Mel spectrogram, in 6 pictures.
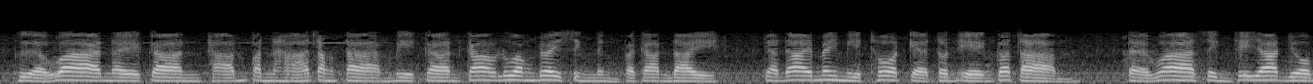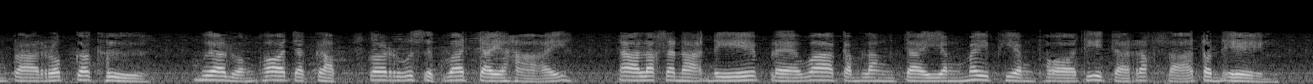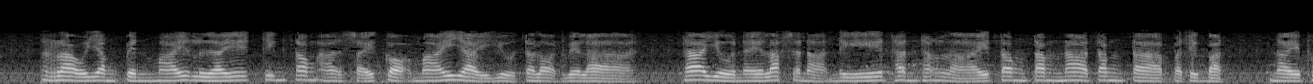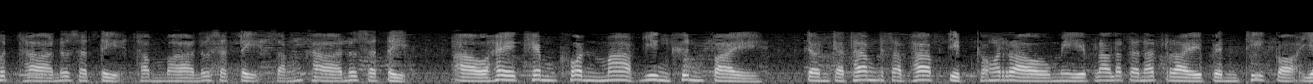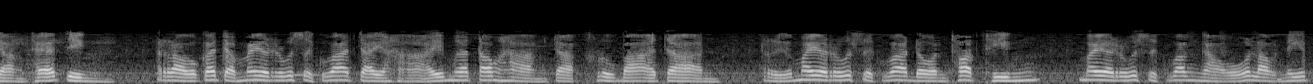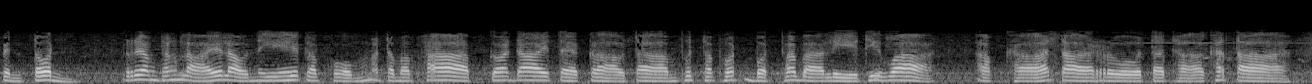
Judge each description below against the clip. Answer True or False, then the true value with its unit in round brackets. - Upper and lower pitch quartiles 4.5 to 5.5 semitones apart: False (3.5 semitones)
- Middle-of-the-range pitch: True (170 Hz)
